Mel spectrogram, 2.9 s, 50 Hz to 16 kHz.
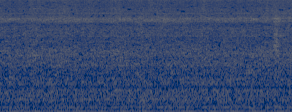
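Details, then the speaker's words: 2018 GMC truck 5.3 V8 at idle: uneven, lumpy rough idle, misfiring on bank 1; codes P0172, P0300, P0132, P0137, caused by faulty front bank 1 O2 sensor falsely reporting rich; smoothed after reset, then roughened again. "And fuel trim reset. It's not running all that great right now."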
